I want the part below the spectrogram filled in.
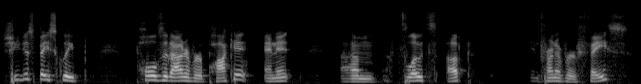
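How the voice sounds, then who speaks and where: Halting game master, dry close sound. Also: mid-range voice, lively intonation, no echo. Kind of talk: casual tabletop roleplay narration, halting.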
